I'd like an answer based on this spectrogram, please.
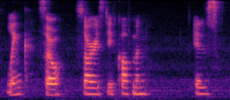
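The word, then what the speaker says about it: LingQ: week abut then I found out that is pronounced link so sorry Steve Kaufman is linked I can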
